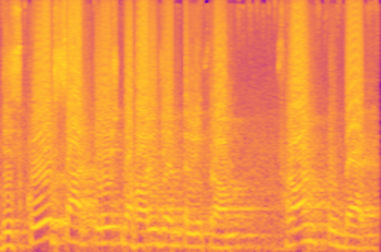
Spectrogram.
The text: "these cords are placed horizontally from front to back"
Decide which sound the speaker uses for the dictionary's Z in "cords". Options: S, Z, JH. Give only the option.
S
